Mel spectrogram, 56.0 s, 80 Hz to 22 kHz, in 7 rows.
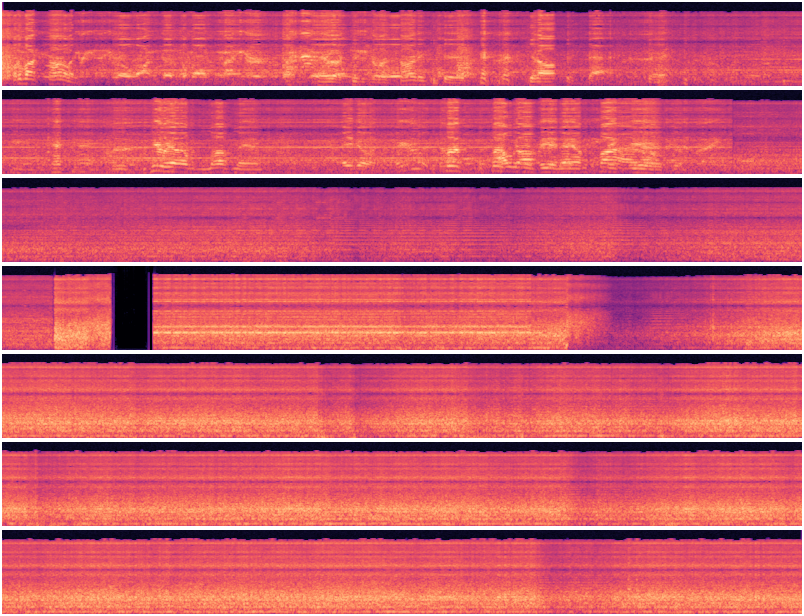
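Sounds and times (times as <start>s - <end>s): low machinery hum: 0.0s - 56.0s.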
